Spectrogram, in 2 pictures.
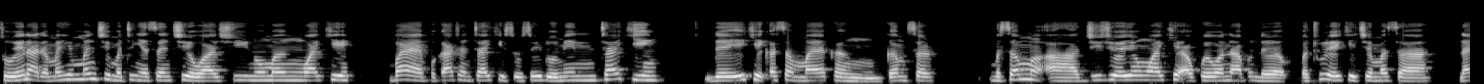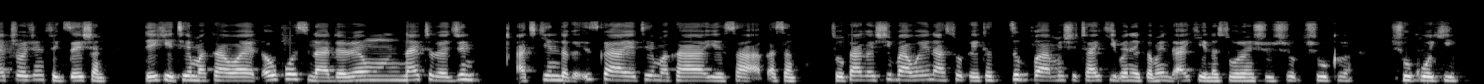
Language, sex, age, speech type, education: Hausa, female, 30-45, spontaneous, tertiary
